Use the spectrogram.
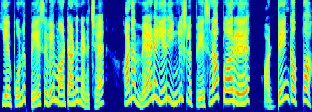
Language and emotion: Tamil, surprised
